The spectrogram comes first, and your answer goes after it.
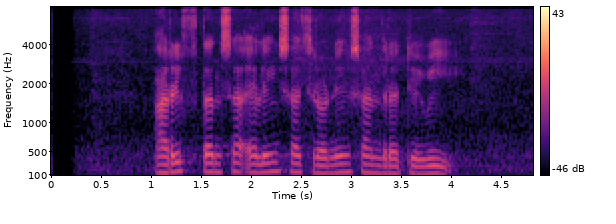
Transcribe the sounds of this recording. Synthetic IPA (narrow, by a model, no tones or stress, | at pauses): ʔaɾɪft̪ansaʔelɪŋsad̥ʒ̥ɾonɪŋsand̪ɾad̪̥e̤wi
